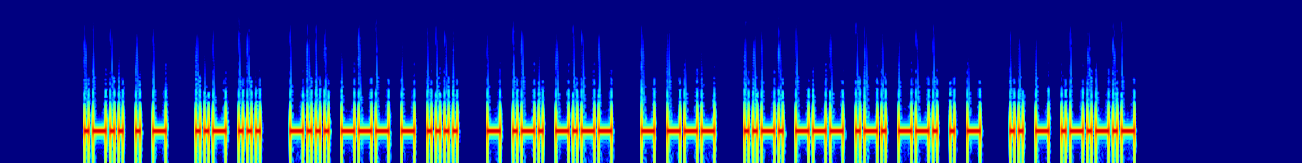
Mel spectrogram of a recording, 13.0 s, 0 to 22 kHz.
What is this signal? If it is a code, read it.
Morse code, heard as a keyed tone, about 28 wpm, 700 Hz. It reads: LET US BOTH TRY TO FORGET IT.
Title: Sentences from Top 1200 Words 28wpm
